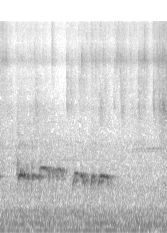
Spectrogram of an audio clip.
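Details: Local zebra dove from Grobogan in the wild, giving two soft, mellow cooing phrases of quick rolling notes, each about a second long with a short gap between, over a low steady background hum.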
